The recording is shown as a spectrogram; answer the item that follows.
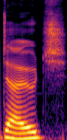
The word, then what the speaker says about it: Doge: few years before like Doge which I'm not gonna call dodge dodge I think that's frankly disgraceful thank you pronounce it Doge don't put pineapples on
